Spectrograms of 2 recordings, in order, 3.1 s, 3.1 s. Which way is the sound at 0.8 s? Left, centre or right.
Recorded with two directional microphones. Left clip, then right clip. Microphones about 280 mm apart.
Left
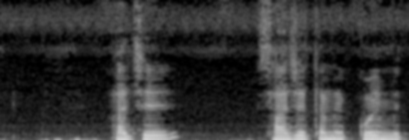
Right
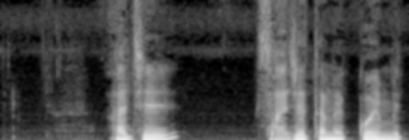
Right.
